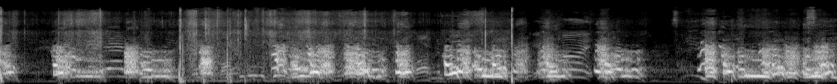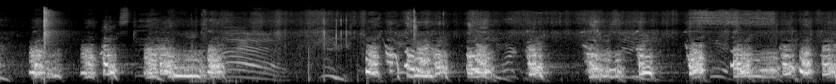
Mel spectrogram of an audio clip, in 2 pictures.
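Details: Four coonhounds (two walkers, a bluetick and a black and tan) hunting at night, treeing a raccoon eight minutes after release. Dense, overlapping baying barks come in rapid bursts with short gaps, and several dogs chop over one another.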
